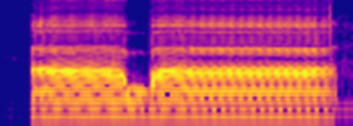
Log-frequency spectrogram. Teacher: ketika membaca a-nya yaitu dipanjangkan 2 harokat karena di sini dihukumi mad badal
